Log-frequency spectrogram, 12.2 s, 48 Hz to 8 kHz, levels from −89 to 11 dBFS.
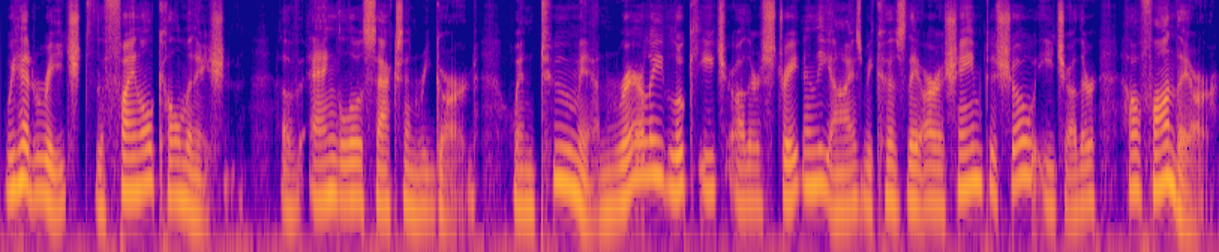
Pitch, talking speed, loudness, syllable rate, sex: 150 Hz, 160 wpm, -19 LUFS, 4.6 syllables/s, male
